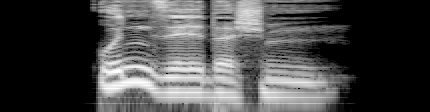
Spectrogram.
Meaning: strong dative masculine/neuter singular of unsilbisch
- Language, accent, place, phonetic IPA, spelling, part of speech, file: German, Germany, Berlin, [ˈʊnˌzɪlbɪʃm̩], unsilbischem, adjective, De-unsilbischem.ogg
